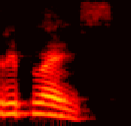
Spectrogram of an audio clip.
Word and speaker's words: replace: How many syllables does it have? Replace. Replace. Replace. انتبه مش بالضرورة يكون طويل أو قصير. Replace. Replace. انتبه كيف عم بقرأها ببين معاك. Replace. Replace. Replace. الحقيقة it has 2 syllables.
